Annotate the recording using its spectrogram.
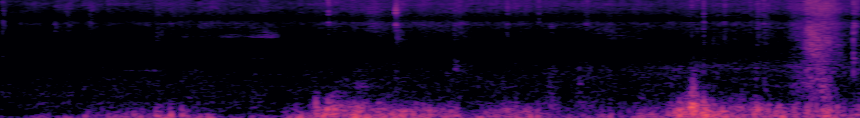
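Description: A man drinking beer from a glass in gulps, with louder swallows about one and a half seconds in and again about three and a half seconds in.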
